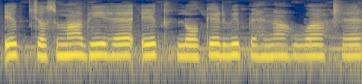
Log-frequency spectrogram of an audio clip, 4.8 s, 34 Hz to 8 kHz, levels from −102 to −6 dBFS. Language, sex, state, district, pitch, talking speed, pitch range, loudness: Hindi, male, Jharkhand, Deoghar, 220 Hz, 125 wpm, 215-225 Hz, -14 LUFS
